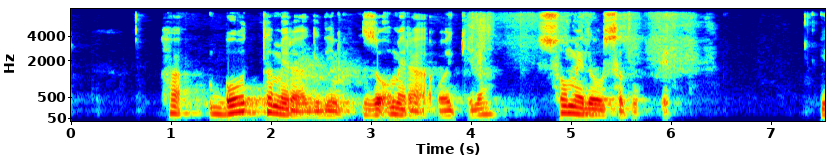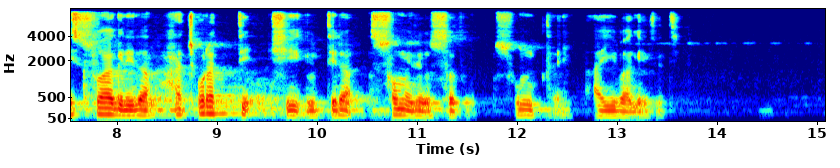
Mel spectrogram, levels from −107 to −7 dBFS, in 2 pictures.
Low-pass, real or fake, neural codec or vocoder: 7.2 kHz; real; none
